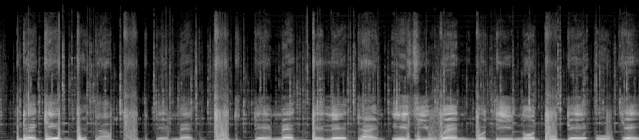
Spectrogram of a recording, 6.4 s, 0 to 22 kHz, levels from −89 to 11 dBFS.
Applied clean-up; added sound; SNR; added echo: none; Liquid; 19 dB; none.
